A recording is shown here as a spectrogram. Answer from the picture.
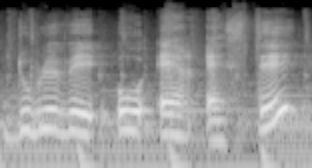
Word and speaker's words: worst: Il s'écrit W O R S T, mais il se prononce, écoutez bien, worst.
